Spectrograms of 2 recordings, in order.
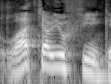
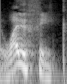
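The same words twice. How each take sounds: First: "What are you think?" slowly, every word separate; careful separate words. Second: "What you think?" quick, with "are" swallowed; words run together. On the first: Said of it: "eles não falam". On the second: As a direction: squash "What you think?" into one linked word. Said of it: "Eles juntam tudo pra falar". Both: Shown as a demonstration.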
